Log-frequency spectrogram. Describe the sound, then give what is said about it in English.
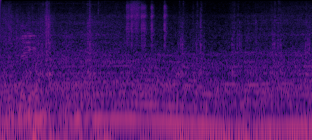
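Steady low engine rumble and road drone fill the cabin of a moving tour bus leaving Fourth Lynn Road on its way to John's house, continuous and fairly loud, with faint, muffled voices murmuring beneath the noise. “We've just got back on the bus and we're now going over to John's house.”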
